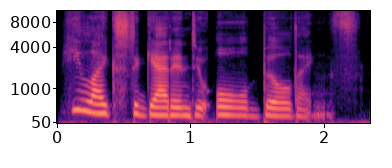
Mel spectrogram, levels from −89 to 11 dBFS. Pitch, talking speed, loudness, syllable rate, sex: 195 Hz, 180 wpm, -18 LUFS, 4.6 syllables/s, female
